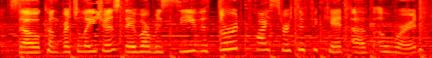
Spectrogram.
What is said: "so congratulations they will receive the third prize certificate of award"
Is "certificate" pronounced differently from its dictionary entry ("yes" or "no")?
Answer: no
